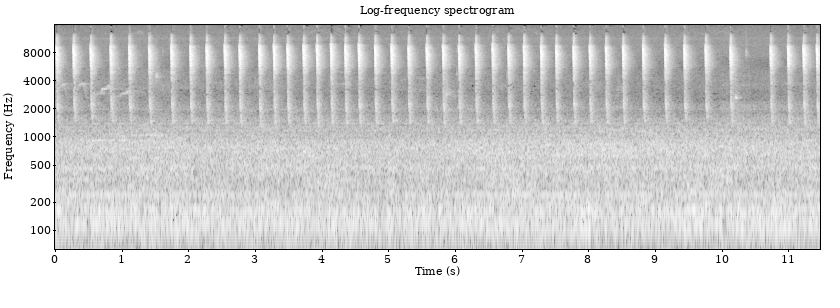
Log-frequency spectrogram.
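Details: Feeder-guarding Buff-bellied hummingbird, San Benito, Texas, October 2014, giving a long fast series of dry, high-pitched chips, around four per second, with a slight falter near the end.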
